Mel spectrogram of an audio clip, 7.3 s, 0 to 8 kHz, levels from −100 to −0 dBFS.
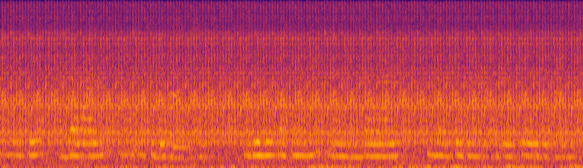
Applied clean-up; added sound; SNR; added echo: none; Bus / Engine; -3 dB; reverberation time 0.3 s.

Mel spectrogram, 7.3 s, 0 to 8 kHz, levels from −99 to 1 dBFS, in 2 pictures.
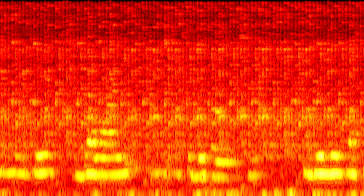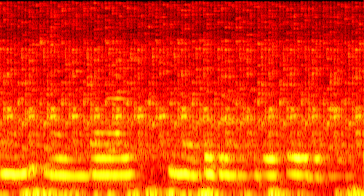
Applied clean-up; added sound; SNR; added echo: classical method WPE with log-MMSE.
